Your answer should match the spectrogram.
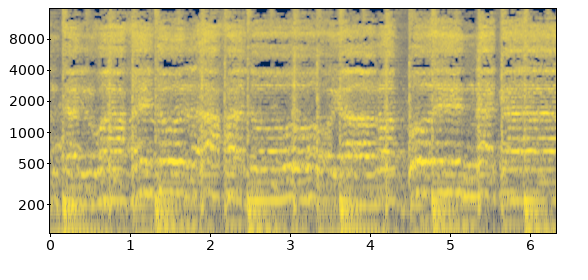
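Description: Arabic devotional nasheed as background music: a voice chanting long, drawn-out notes that change pitch about once a second.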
